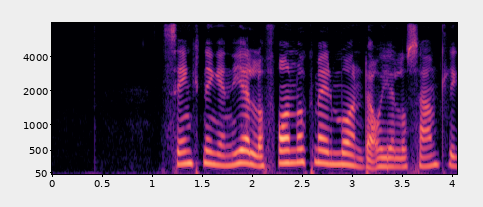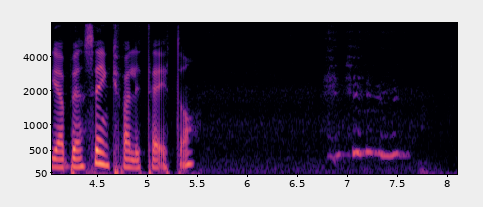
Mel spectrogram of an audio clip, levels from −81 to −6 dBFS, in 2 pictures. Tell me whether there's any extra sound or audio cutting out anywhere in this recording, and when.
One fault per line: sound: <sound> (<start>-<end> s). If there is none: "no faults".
sound: laugh (6.8-7.7 s)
